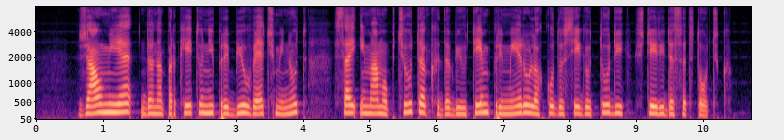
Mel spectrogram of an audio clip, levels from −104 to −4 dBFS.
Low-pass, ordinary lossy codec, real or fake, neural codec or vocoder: none; none; real; none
